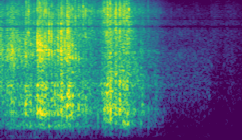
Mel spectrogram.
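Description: Skis scraping over hard, icy snow in two loud swells about a second apart, dying away shortly before the end.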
